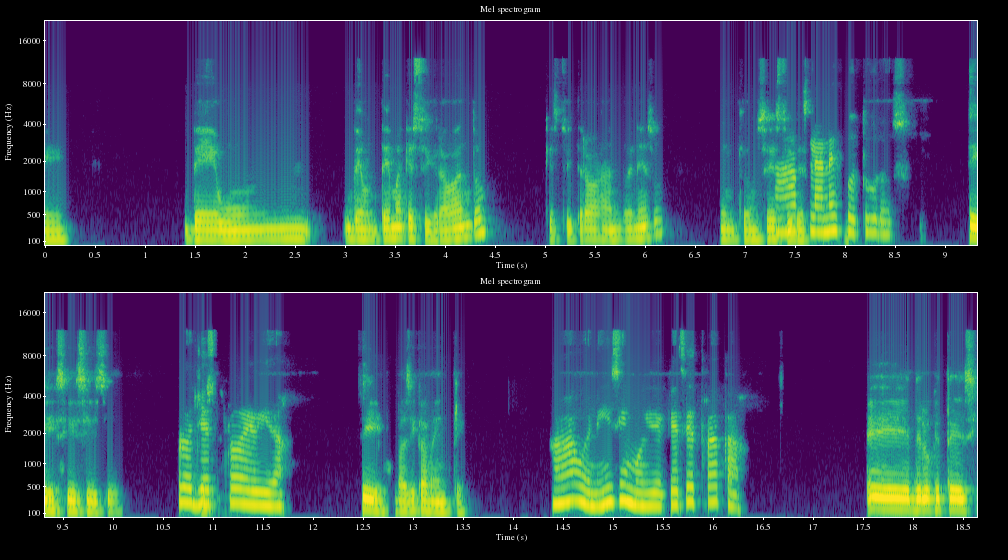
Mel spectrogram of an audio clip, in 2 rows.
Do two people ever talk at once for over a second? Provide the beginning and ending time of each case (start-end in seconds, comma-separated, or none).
none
